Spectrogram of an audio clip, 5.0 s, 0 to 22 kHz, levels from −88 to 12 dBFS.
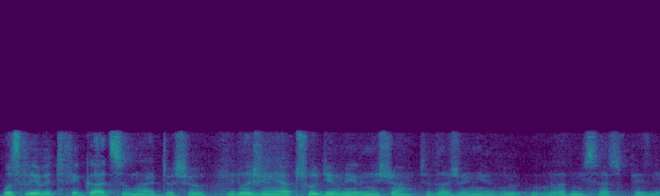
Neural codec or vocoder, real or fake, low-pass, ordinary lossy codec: codec, 16 kHz, 1.1 kbps, Voila-Tokenizer; fake; 7.2 kHz; none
